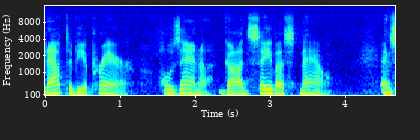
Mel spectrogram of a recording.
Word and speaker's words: Hosanna: And this word, Hosanna, or Hoshana, as it sometimes is pronounced in Hebrew, was prominent in these psalms.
